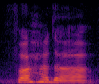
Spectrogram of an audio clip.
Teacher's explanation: ہا حلق سے آپ نے نکالنا ہے، حلق کے نیچے سے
